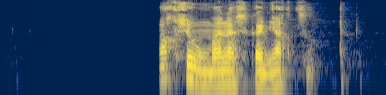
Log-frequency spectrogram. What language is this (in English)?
Corongo Ancash Quechua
